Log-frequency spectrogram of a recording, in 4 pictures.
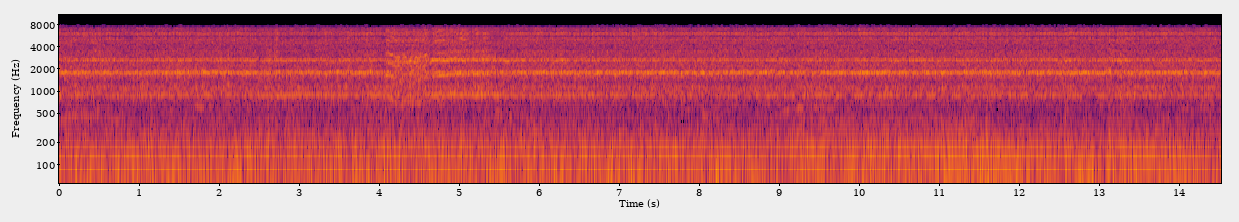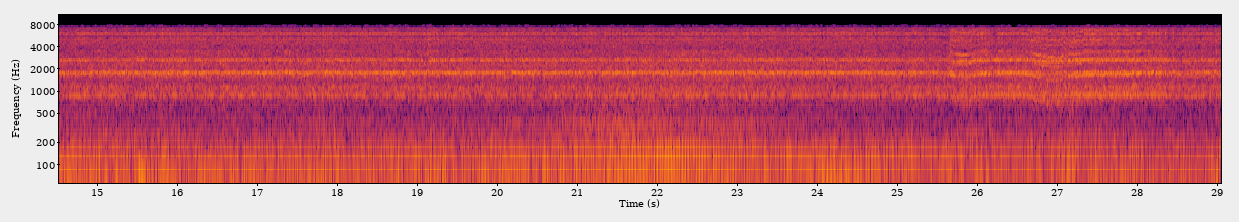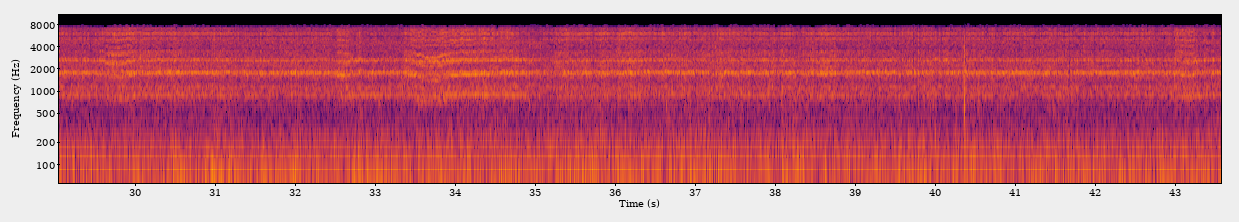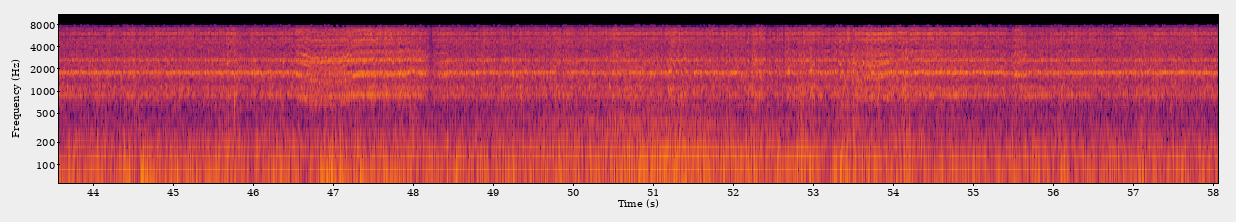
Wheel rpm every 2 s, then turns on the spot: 230, 230, 220, 230, 230, 230, 230, 230, 240, 230, 230, 230, 230, 220, 230, 230, 230, 230, 230, 230, 230, 230, 230, 220, 230, 230, 230, 230, 230.
none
